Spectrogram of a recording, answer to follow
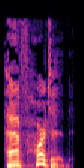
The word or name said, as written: halfhearted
